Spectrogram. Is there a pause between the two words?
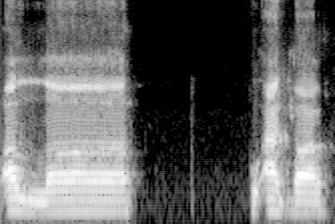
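pause. There is a pause between the two words. The speaker calls it wrong. "not to pause for a long or short while between these two words"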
